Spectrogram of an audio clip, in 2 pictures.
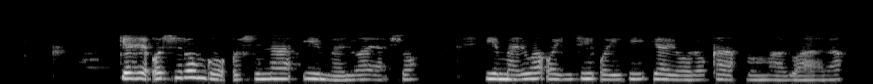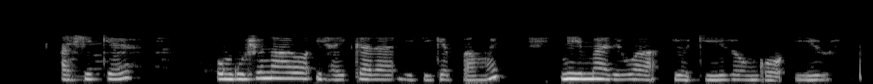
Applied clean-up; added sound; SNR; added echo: none; none; none; none.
